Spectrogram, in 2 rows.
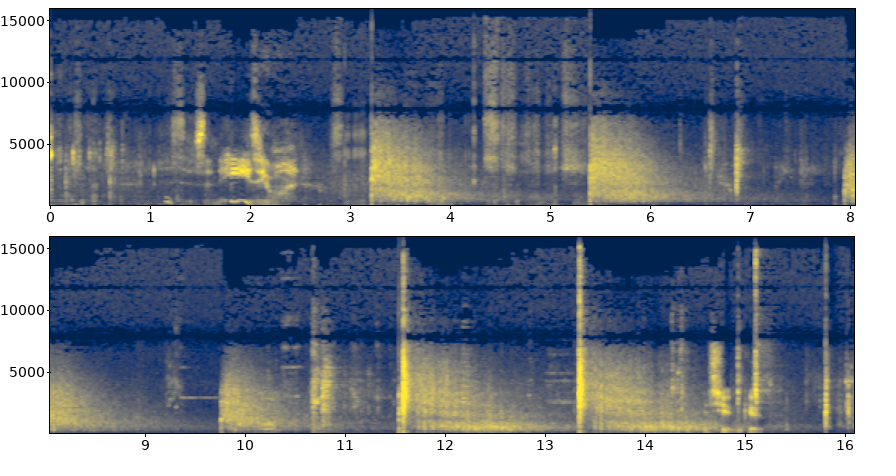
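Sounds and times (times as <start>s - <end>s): shotgun blasts with echo: 3.2s - 4.4s, 5.4s - 7.1s, 7.9s - 16.0s.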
